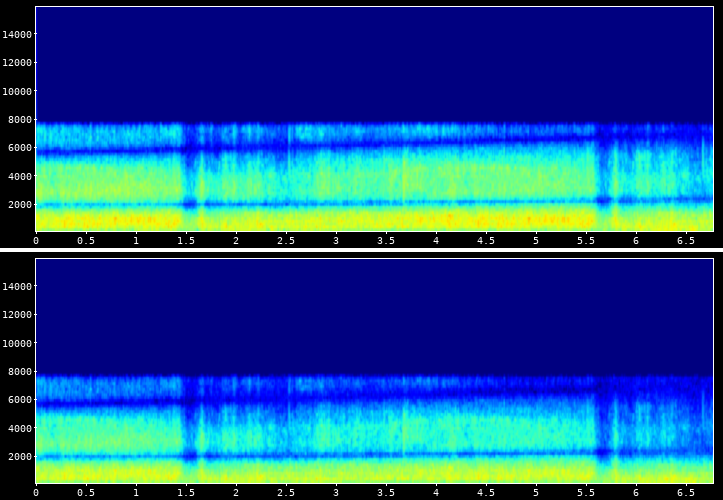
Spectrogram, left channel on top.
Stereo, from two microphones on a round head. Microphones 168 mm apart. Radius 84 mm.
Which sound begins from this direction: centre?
A vehicle, at 0.0 s.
